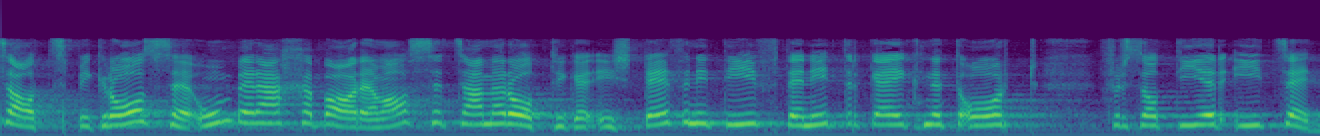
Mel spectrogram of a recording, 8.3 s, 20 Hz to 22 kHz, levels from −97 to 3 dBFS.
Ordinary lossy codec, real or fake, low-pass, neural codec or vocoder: none; real; none; none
